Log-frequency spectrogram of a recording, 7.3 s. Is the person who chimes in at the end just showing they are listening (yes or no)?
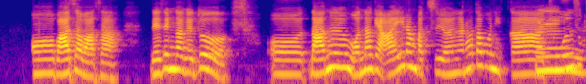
yes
